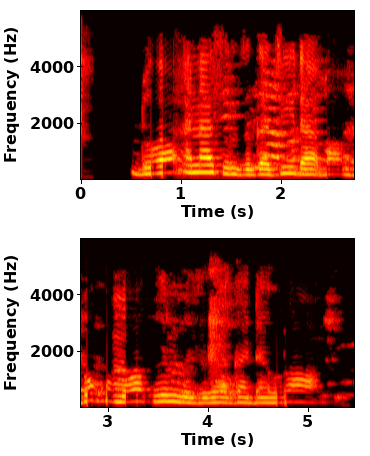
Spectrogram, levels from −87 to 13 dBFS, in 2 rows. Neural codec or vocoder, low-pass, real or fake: none; 5.4 kHz; real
